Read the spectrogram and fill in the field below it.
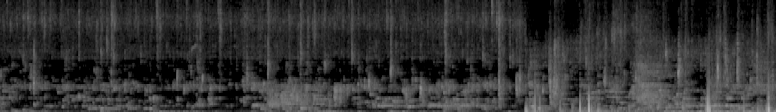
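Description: Water runs from a pipe onto someone being bathed, a soft steady splashing stream at low volume with scattered drips and sharper spatters toward the end.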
